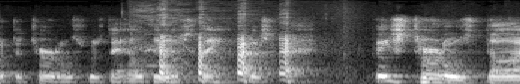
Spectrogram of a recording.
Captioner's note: Chris laughing loudly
